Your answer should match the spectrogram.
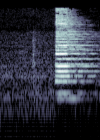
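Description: A car horn sounds once about a second in: a loud, sudden toot with two pitches together that fades away over the next second, over the steady background noise of a vehicle workshop.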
